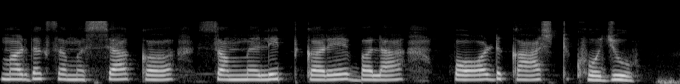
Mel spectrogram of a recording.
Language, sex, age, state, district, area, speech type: Maithili, female, 30-45, Bihar, Sitamarhi, urban, read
